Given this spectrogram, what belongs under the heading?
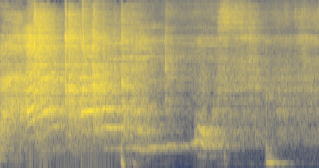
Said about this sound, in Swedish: ska se om vi kan lyssna på detta när han stylar min badrumshylla.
